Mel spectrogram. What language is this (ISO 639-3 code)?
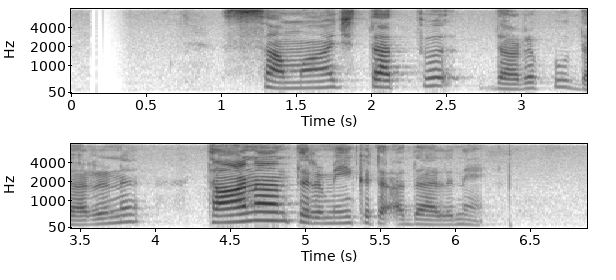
sin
